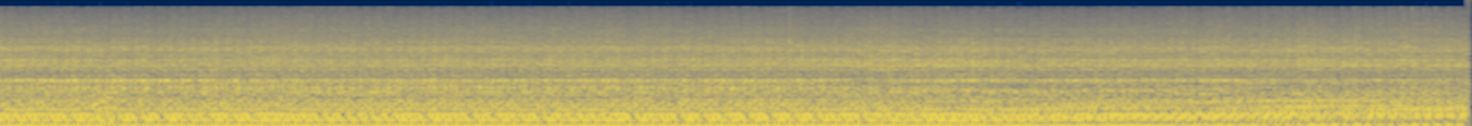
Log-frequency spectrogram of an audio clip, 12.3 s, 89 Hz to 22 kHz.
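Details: 2006 Can-Am Outlander Max 500 ATV idling after a bad battery (no ECM communication) was replaced with a new 12 V AGM battery: smooth, steady low idle with an even pulse, no knocks, misses or hunting; healthy normal idle.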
